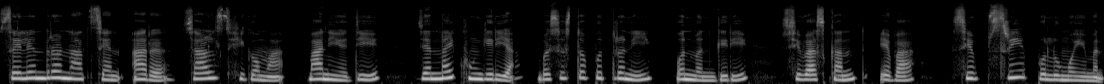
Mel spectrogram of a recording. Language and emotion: Bodo, neutral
